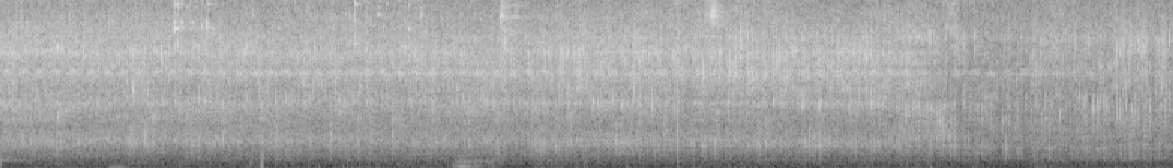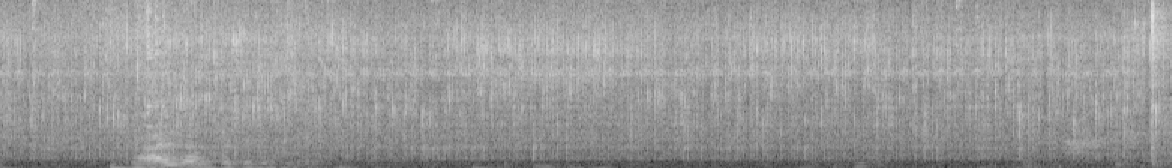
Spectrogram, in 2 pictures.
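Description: Pumpkin cubes frying in hot ghee in a pan, a steady sizzle that eases after about six seconds. A short wavering pitched sound comes about halfway through.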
